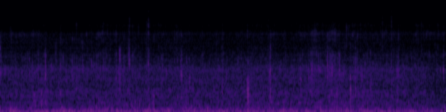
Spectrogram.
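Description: Rain falling steadily: an even hiss with scattered sharp drop ticks, over a low rumble.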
